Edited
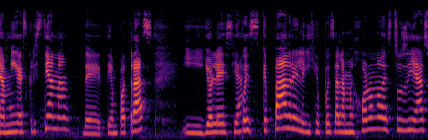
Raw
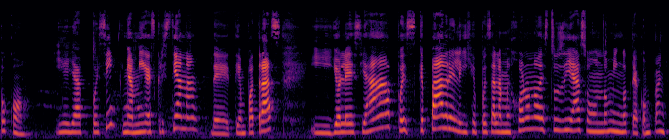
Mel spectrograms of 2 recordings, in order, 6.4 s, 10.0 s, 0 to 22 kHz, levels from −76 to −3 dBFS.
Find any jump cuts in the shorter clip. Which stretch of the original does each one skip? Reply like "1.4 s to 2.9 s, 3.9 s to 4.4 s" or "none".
5.5 s to 5.9 s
